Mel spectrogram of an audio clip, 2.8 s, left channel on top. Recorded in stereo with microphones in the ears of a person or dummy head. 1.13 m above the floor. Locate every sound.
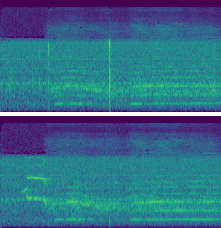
0.6 s a blender: 10° left (ahead or behind), 2.5 m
